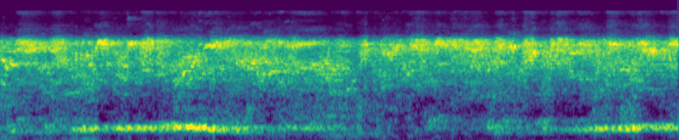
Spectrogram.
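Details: Lovebirds making happy sounds, singing and chirping: constant bright high chatter from a flock, with a soft low cooing band running beneath it.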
